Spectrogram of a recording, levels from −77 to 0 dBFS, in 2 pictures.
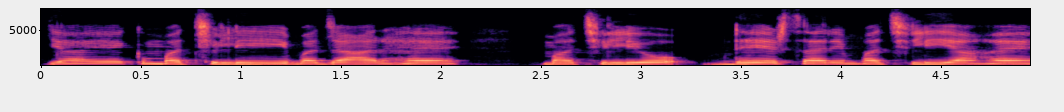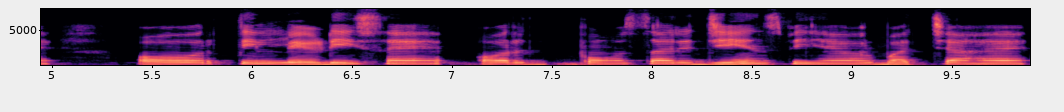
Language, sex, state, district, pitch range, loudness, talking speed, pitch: Hindi, female, Chhattisgarh, Raipur, 225-245 Hz, -13 LUFS, 140 wpm, 235 Hz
